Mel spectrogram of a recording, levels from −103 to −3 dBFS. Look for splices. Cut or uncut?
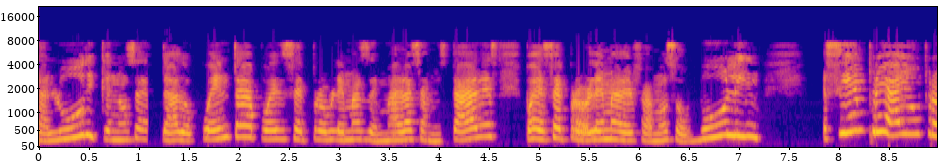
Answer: cut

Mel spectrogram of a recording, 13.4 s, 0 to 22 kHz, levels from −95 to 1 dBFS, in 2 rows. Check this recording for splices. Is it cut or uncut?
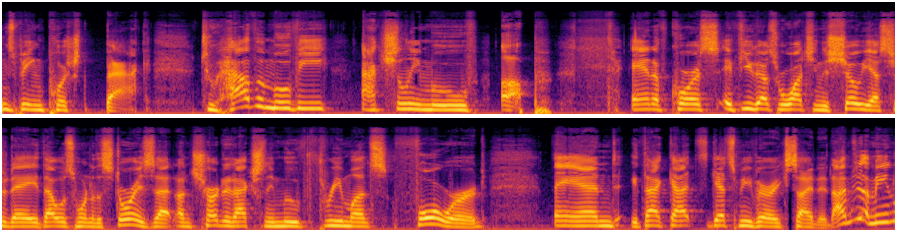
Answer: cut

